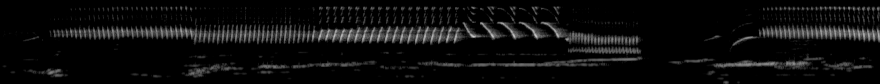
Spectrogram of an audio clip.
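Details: Belgian canary song used as a lure to stimulate silent or stressed canaries: high buzzy trills, rapid repeated notes and sweeping whistles, broken by a brief pause before the trilling resumes.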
